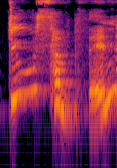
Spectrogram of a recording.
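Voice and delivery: wife screaming at her husband to do something; screamed order. A narrator's reading. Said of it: "Missus Gloop screamed".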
